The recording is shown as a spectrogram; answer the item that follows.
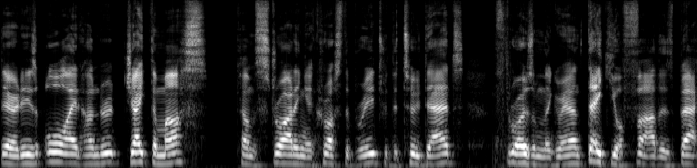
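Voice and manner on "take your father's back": put-on poor New Zealand accent. Retelling a scene as Jake the Muss strides across the bridge; bad New Zealand accent. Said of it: "That's the worst New Zealand accent".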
